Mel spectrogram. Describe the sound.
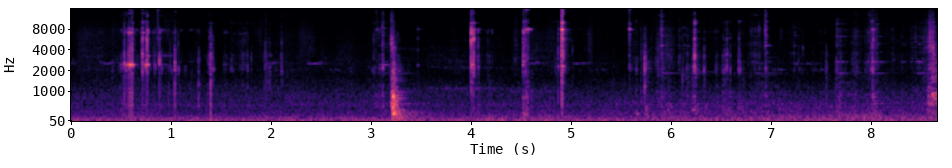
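A caliper tool is turned to push a brake caliper piston back in for new brake pads, giving scattered sharp metallic clicks and light clinks at irregular intervals over a quiet, low background.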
